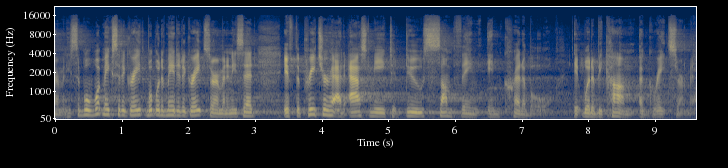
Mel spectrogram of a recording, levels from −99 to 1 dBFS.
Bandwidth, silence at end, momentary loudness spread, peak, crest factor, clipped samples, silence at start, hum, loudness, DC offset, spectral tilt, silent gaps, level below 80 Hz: 16 kHz; 0 s; 13 LU; -2 dBFS; 28 dB; under 0.1%; 0 s; none; -29 LUFS; under 0.1%; -2 dB/octave; none; -76 dBFS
